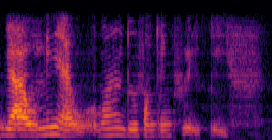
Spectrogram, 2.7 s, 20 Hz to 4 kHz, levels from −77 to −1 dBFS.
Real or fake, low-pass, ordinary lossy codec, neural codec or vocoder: fake; 3.6 kHz; none; codec, 44.1 kHz, 2.6 kbps, SNAC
